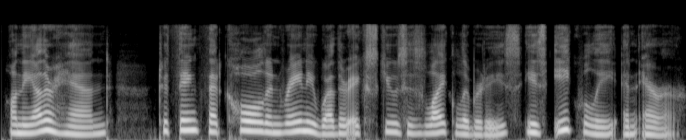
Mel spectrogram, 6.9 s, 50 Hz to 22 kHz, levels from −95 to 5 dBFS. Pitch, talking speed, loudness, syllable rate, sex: 200 Hz, 155 wpm, -18 LUFS, 4.6 syllables/s, female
